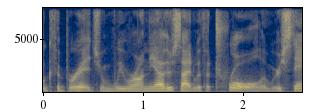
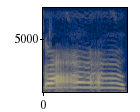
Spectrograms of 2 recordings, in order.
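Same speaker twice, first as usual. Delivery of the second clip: very high, soft drawn-out ah; imitated crowd cry; 6 dB quieter than usual. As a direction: squeal softly like a reacting crowd. Crowd reacts to troll's joke.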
